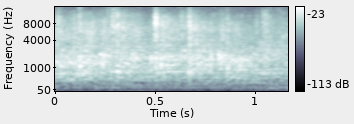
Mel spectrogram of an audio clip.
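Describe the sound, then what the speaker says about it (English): Soft, quiet clapping from a small audience at a powerlifting meet, a continuous patter of light claps at low level throughout. "very quietly clapping."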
